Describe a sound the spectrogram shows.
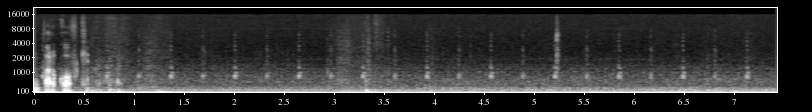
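A turn signal ticks steadily inside a car.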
